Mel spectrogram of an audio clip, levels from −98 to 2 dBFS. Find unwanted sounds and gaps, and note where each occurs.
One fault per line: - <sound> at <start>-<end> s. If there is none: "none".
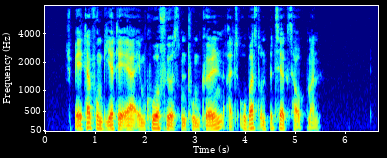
none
